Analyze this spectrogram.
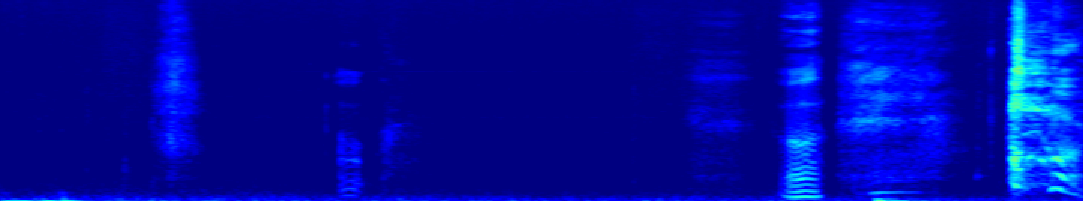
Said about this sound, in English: Excuse me, I'm about to sneeze. Excuse me.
